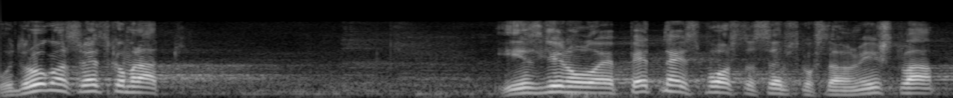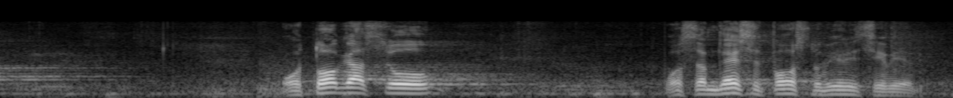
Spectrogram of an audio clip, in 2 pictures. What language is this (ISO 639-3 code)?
srp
